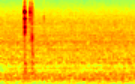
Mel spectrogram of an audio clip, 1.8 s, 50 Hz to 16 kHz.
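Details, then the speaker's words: Atwood Hydroflame propane furnace in a Lance 825 truck camper, new Coleman Airxcel digital thermostat switched off: relay clicks as gas shuts off, then blower keeps a steady whoosh for about a minute to cool down; normal blower cool-down run. "The gas turns off, and then this will run for about a minute to cool down before it cuts itself off."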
